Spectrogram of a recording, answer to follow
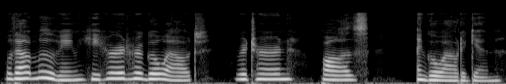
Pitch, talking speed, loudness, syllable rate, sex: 220 Hz, 155 wpm, -16 LUFS, 4.5 syllables/s, female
